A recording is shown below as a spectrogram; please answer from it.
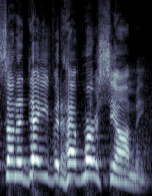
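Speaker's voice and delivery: high, loud cry for mercy; loud plea. Retold or imitated. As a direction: call out to the healer, pleading. Church crying out to healer.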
